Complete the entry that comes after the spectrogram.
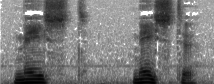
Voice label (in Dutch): "meest meeste", Dutch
